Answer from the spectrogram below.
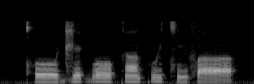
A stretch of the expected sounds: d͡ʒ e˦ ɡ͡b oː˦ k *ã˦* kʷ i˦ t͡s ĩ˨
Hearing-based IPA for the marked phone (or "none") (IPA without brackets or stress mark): ã˦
